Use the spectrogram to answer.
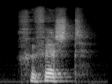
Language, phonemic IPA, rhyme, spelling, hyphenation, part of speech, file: Dutch, /ɣəˈvɛst/, -ɛst, gevest, ge‧vest, noun, Nl-gevest.ogg
- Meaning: hilt, haft of a blade weapon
